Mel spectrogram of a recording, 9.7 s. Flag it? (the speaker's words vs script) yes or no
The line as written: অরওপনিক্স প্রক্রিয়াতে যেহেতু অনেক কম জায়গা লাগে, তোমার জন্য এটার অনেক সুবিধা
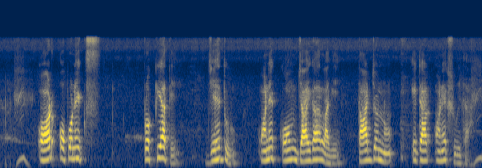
yes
